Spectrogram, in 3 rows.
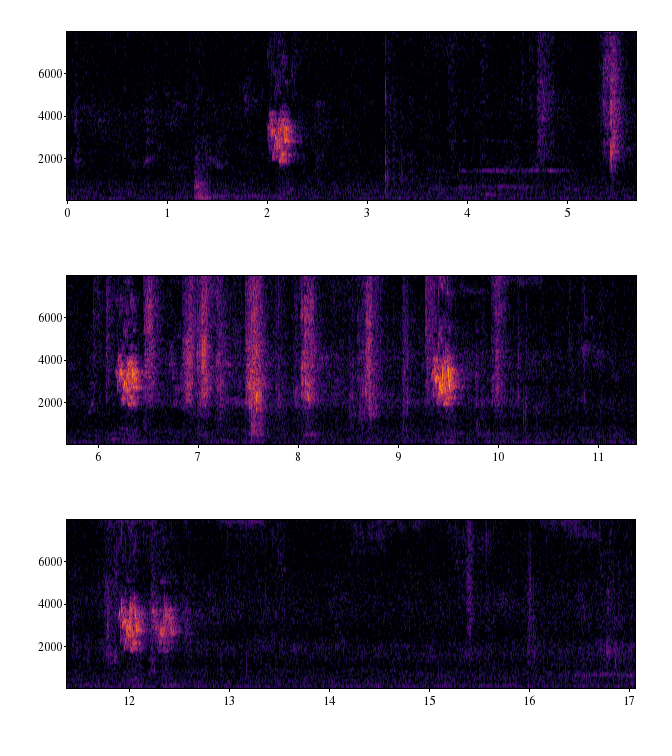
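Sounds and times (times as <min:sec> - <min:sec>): small birds chirping: 0:02.0 - 0:02.4, 0:05.9 - 0:13.1.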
